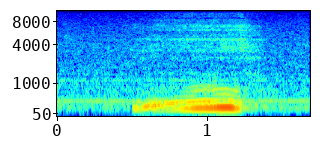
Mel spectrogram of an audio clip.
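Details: Sleeping puppy giving a single low, droning snore of about three quarters of a second that swells and then cuts off, in an otherwise quiet room.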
